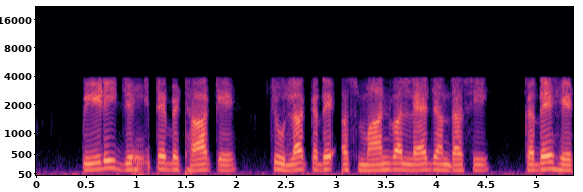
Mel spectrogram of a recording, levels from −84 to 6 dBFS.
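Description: Throughout the speech, the GSM full-rate codec gives a buzzy, gravelly roughness, plainly audible. The coder rebuilds the voice from a vocal-tract filter excited by sparse, evenly spaced pulses, which fits the 13 kbps full-rate scheme. On a spectrogram, energy stops at a hard ceiling near 4 kHz. Harmonics look smeared and grainy rather than cleanly striated, and the waveform shows a coarse, pulsy texture.

From 0.96 to 1.15 s, just before "ਤੇ ਬਿਠਾ ਕੇ ਝੂਲਾ", lost GSM frames break up the sound. About 100 ms of signal is missing, scattered over roughly 160 ms, and the longest gap is around 70 ms. The decoder repeats the last good frame, so the sound freezes into a rough, metallic ring. A spectrogram shows blurred, horizontally stretched bands. The waveform shows a repeating envelope in place of normal syllable shapes.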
